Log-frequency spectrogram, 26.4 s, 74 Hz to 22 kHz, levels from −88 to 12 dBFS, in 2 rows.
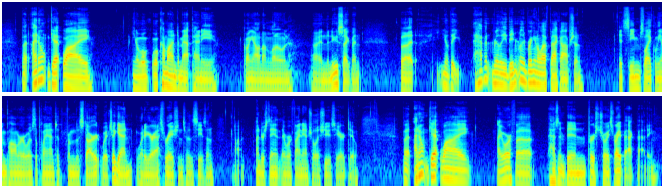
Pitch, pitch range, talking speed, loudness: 90 Hz, 80-115 Hz, 180 wpm, -24 LUFS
